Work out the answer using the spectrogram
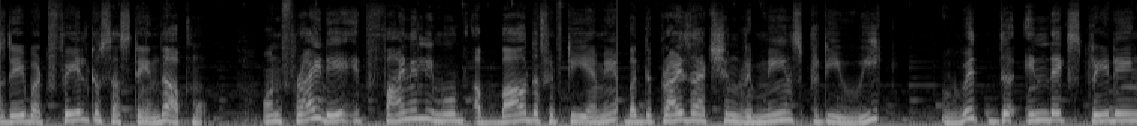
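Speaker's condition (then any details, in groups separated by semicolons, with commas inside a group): No condition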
